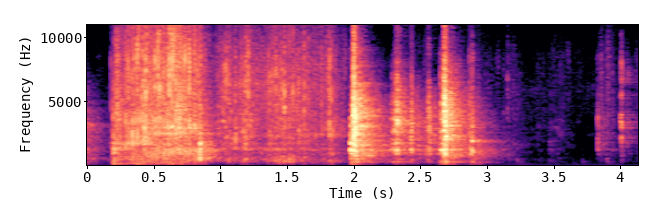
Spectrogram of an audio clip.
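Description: A tarot deck being shuffled by hand: about a second of rustling cards, then two sharp card snaps about two seconds in, dying away to quiet near the end.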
